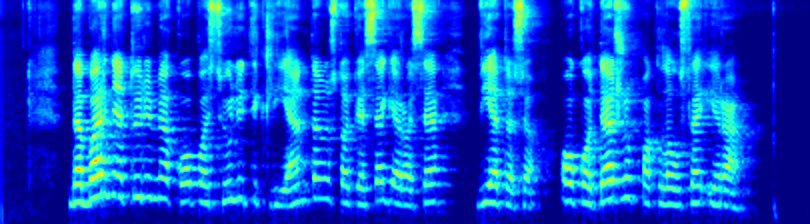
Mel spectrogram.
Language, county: Lithuanian, Kaunas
